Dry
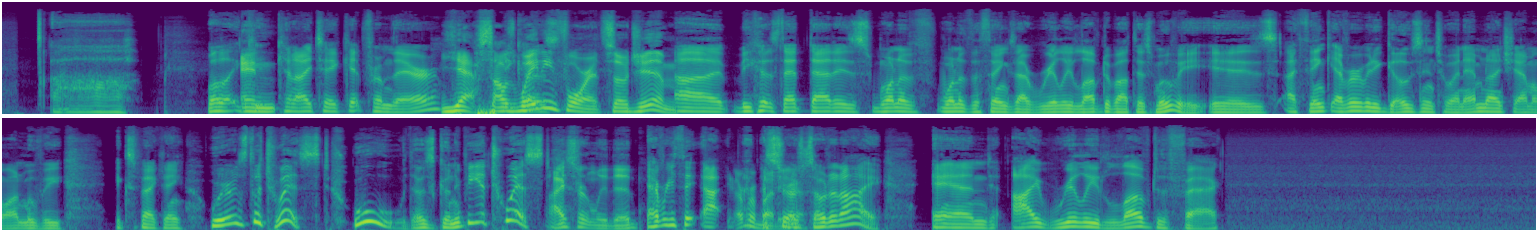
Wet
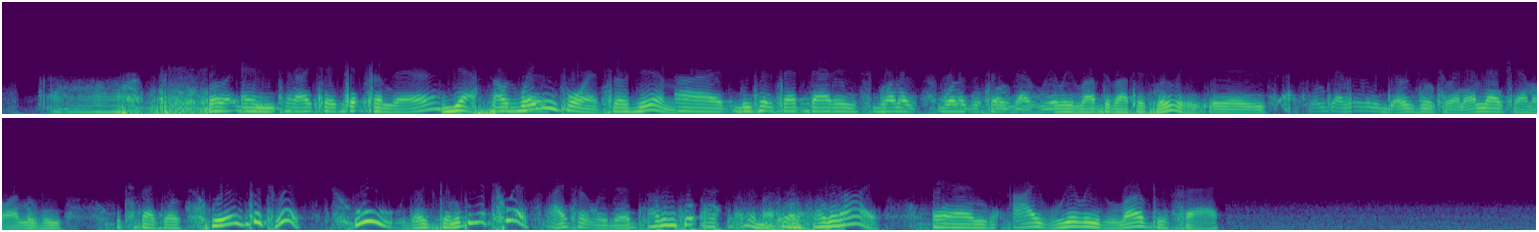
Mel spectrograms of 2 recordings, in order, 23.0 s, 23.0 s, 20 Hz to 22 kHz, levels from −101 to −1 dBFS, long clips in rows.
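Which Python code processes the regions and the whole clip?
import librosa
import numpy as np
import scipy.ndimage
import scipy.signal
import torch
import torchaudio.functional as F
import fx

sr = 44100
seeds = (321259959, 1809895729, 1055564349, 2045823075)

y = fx.chain(x, sr, fx.lowpass(hz=2000.0, slope=24),
    fx.env_flatten(amount_pct=100), at=(0.9, 1.61))
y = fx.chain(y, sr, fx.highpass(hz=110.0, slope=24),
    fx.transient(attack_db=6, sustain_db=-11), at=(2.17, 2.85))
y = fx.chain(y, sr, fx.lowpass(hz=1100.0, slope=12),
    fx.low_shelf(hz=460.0, db=-6.5),
    fx.doubler(ms=14.0, db=-3), at=(6.62, 7.9))
y = fx.chain(y, sr, fx.highpass(hz=150.0, slope=12),
    fx.auto_swell(attack_ms=528.0),
    fx.pre_swell(db_per_s=52.0), at=(9.08, 11.33))
y = fx.chain(y, sr, fx.lower_of_two(delay_ms=0.44),
    fx.low_shelf(hz=290.0, db=7.5),
    fx.transient(attack_db=-11, sustain_db=6), at=(16.27, 17.83))
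y = scipy.signal.sosfilt(scipy.signal.butter(6, 630.0, 'lowpass', fs=sr, output='sos'), y)
y = fx.pre_swell(y, sr, db_per_s=130.0)
y = F.gain(torch.from_numpy(y), -2.0).numpy()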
